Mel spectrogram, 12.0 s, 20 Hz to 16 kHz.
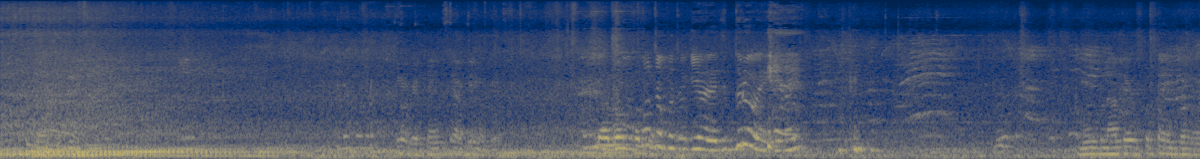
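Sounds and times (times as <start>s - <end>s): adults talking: 0.1s - 12.0s
child's high voice: 8.1s - 11.0s.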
